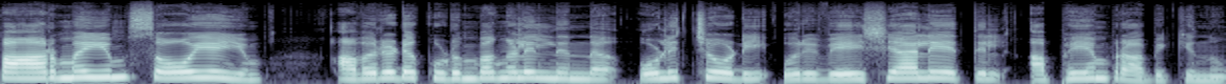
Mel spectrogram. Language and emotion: Malayalam, neutral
